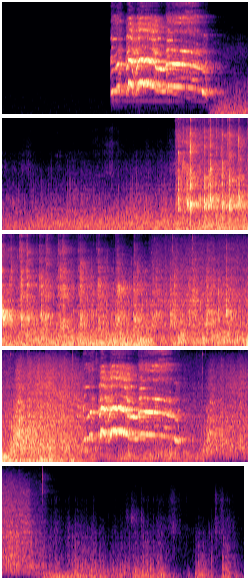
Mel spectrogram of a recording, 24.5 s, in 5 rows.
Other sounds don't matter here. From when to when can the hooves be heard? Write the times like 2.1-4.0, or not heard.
8.3-16.2.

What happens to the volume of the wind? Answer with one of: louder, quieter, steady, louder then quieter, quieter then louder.
louder then quieter.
